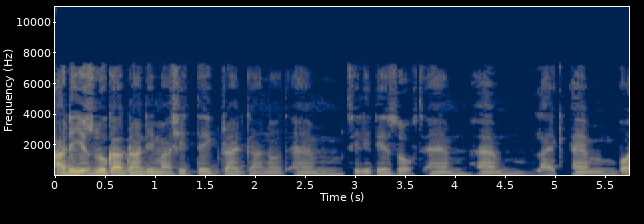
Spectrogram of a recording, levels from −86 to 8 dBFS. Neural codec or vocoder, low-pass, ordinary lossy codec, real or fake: none; 7.2 kHz; MP3, 48 kbps; real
